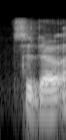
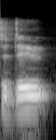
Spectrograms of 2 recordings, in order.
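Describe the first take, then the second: First: "Sudo-" said as "suh-doh", cut off; "doh" syllable. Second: "Sudo-" said as "suh-doo", cut off; "doo" syllable. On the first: Streamer trying the other name for the puzzle, "Sudo-" as "suh-doh". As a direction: give "Sudo-" a long "oh" in its second syllable. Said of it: "I'm pretty sure it's Sudoku". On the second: Streamer unsure of the puzzle's name, "Sudo-" as "suh-doo". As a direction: give "Sudo-" an "oo" in its second syllable. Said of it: "I don't know whether it's". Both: Shown as a demonstration.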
